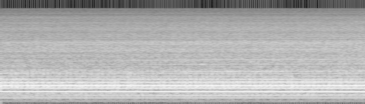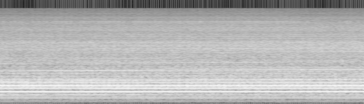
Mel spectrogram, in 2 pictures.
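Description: Even, steady whir over a constant hum, with no rattle or scraping; the amplifier's cooling fan is running fast and healthy.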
